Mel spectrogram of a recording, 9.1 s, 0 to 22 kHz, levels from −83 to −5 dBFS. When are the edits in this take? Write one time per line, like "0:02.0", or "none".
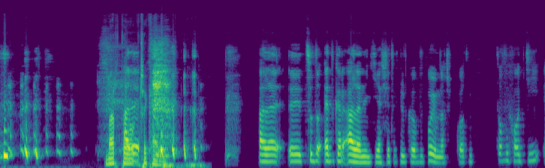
0:02.3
